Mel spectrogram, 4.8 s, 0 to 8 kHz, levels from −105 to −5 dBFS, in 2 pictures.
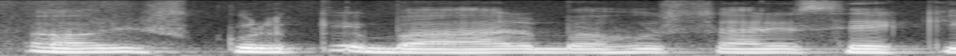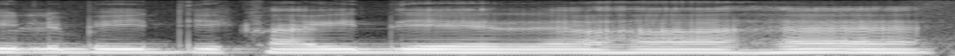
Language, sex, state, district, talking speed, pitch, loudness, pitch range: Hindi, male, Jharkhand, Deoghar, 150 wpm, 130 Hz, -13 LUFS, 125-140 Hz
